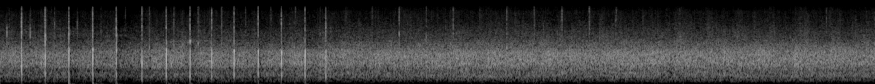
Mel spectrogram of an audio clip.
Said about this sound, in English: But if our current Radio One employees could please take a stand. I know a lot of them are working behind the scenes, but if you could please take a stand. And give everybody a round of applause.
